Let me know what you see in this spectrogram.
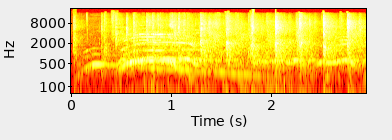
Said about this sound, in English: please whoop and clap now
